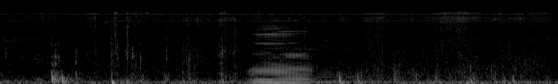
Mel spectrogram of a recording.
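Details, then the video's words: Limousin and Angus breed cattle out in the pasture; one clear, deep, harmonic moo lasting about half a second near the middle, with scattered clicks and rustles around it. "Watching the cows in the pasture. Moo. Limousin and angus breed cattle."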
